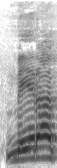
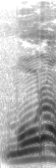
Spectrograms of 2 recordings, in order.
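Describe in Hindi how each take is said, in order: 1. पहला स्वर e जैसा सुनाई देता है। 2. पहला स्वर o जैसा सुनाई देता है। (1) "ए" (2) "ओ बोल जाते"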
